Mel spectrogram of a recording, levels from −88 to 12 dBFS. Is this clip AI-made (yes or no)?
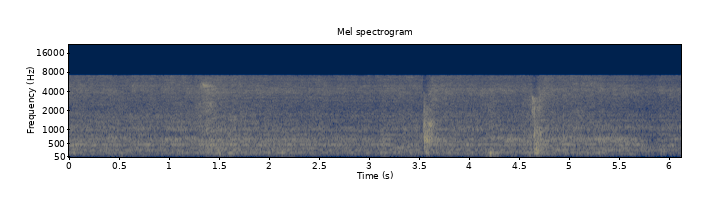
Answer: no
